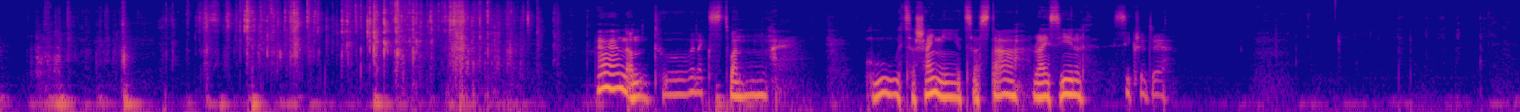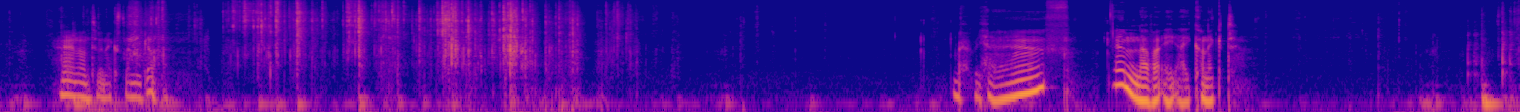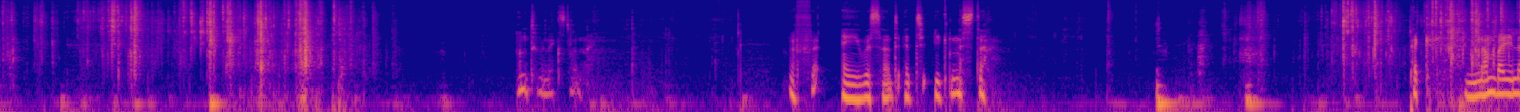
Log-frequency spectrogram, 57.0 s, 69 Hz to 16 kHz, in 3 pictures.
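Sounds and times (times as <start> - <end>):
foil wrapper crinkling and tearing: 0.4 - 7.4, 20.0 - 27.4, 37.5 - 43.0, 53.3 - 57.0.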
